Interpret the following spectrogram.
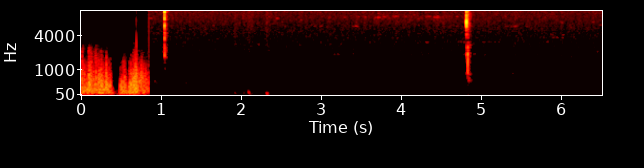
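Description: A voice briefly at the start, then near silence broken by two sharp clicks, one about a second in and a louder one near the end, with a couple of faint low knocks between them.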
